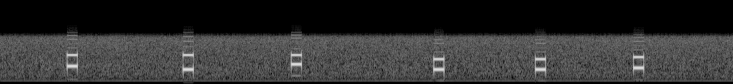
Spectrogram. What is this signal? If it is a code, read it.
DTMF, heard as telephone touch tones, dialled by hand, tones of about 100 ms, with hum. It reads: 9 3 # 1 1 5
